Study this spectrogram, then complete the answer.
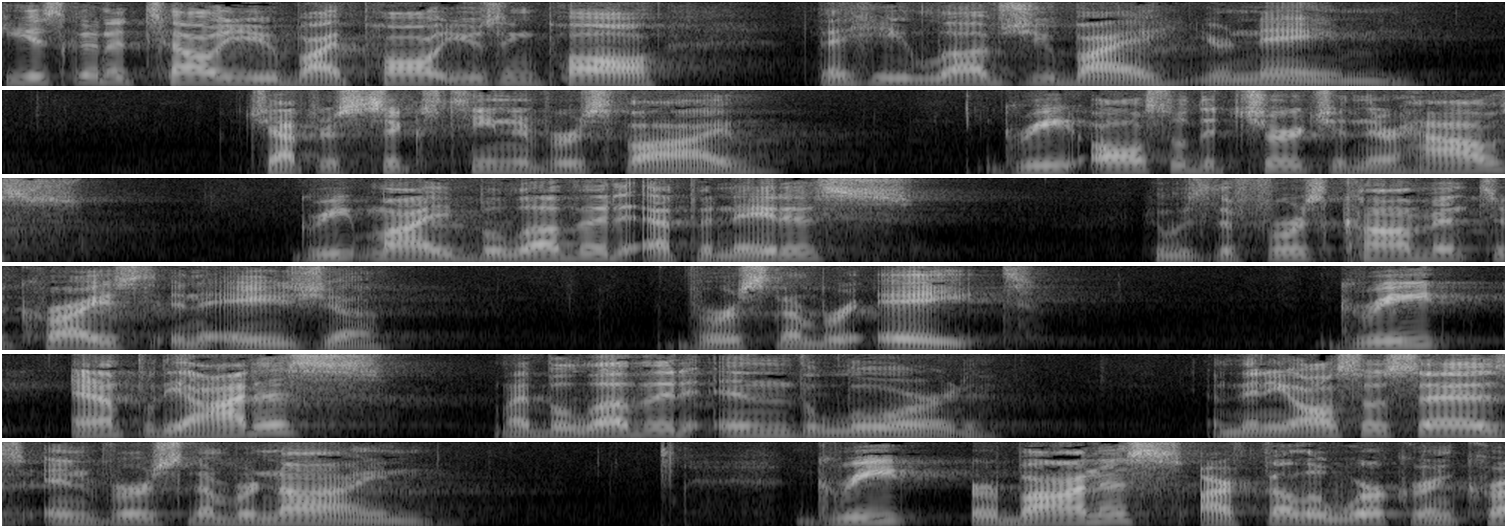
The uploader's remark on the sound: Faith Baptist Church in Hamilton, NJ.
